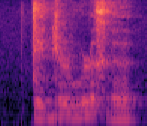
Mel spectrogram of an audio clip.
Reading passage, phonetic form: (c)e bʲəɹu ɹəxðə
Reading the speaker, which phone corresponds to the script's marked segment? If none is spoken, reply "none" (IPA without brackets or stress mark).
t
